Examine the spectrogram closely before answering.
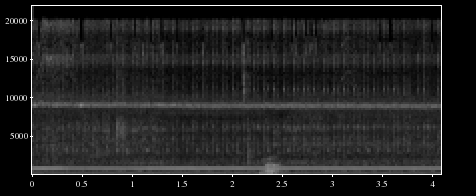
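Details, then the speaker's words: Brandt LG534 washing machine after capacitor replacement, final spin phase: steady low hum with a thin constant whine, the drain pump running empty; normal drain pump running dry. "Alors le culement c'est normal, c'est la pompe parce qu'elle est vide."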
